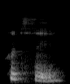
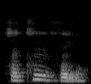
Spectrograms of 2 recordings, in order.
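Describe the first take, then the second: First: The name is said with two syllables. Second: The name is said with three syllables. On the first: The speaker calls it right. "You say it Hutsi" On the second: The speaker calls it wrong. "I was saying it like three syllables too, so that's wrong too"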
